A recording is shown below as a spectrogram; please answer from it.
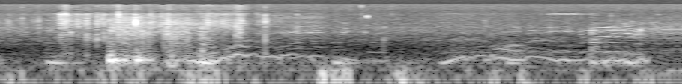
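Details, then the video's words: Hungry abandoned cats calling in long, low, wavering moans that rise and fall, in two drawn-out stretches with a short gap between, over a soft background hiss. "Hungry Abandoned Cats"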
